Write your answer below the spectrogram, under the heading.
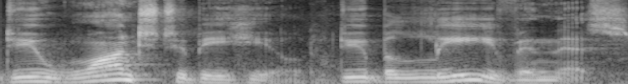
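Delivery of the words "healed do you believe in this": ordinary talk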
